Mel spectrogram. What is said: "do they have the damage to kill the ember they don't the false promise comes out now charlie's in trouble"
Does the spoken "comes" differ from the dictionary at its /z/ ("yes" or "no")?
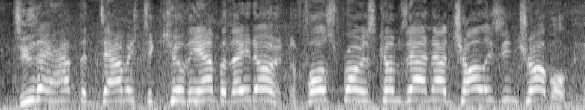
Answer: no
